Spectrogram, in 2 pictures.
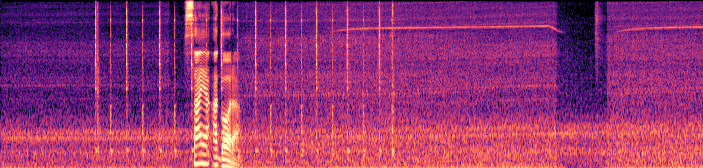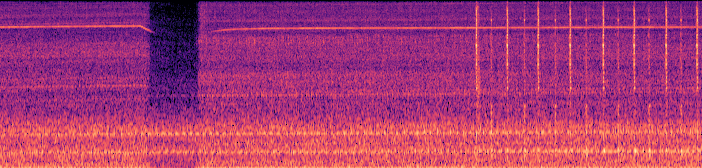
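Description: A truck engine drones steadily, dipping briefly at gear changes.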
